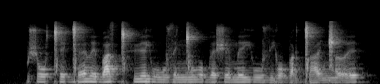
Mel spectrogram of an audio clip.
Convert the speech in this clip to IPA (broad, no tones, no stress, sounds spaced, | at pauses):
ʃ oː ǀ e ɡ͡ǀ ɛ ð e b a z ǀʰ y e̯ j uː w u z e ŋ͡ǀ u o̯ b ɛ ʃ e m e j uː z j o b a ɡ ɡ͡ǀ aː e̯ ŋ͡ǁ əː e̯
